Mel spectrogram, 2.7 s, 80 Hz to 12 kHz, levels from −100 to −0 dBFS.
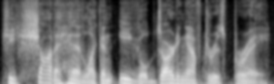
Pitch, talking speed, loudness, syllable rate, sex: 115 Hz, 220 wpm, -16 LUFS, 5.3 syllables/s, male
